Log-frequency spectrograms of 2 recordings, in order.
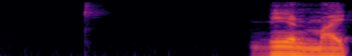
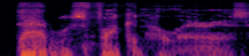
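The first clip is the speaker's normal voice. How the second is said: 1 quiet gruff praise; 8 semitones lower, 13 dB quieter than usual. Retold or imitated. Old guy praises, retold.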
